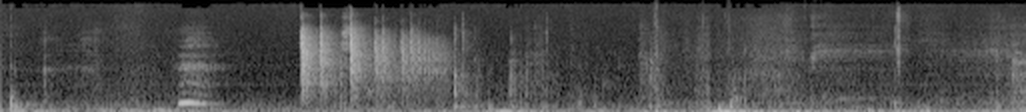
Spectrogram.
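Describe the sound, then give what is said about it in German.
Dice clatter across a tabletop in a quick burst of sharp clicks lasting about a second, followed by a few softer scattered taps against a quiet background, as players roll a stealth check in a tabletop role-playing game. “Jeder würfelt äh, einmal Stealth für mich.”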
